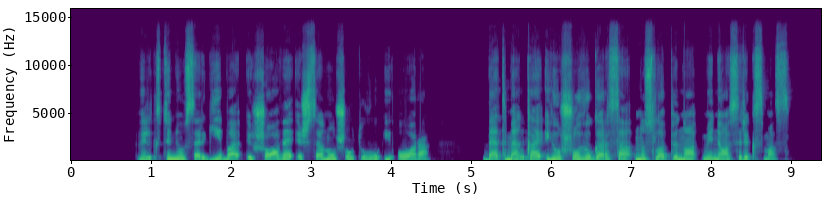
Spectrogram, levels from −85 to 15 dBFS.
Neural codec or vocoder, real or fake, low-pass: none; real; 14.4 kHz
